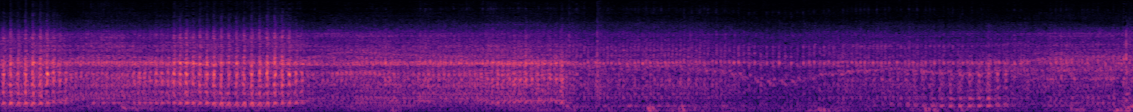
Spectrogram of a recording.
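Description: An engine running steadily with a fast, even pulse, louder for the first two seconds and then settling a little lower.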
